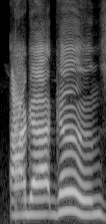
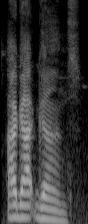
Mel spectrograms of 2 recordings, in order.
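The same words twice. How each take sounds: First: Louder and higher, punching guns; emphatic repeat. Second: Said in the usual way. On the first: Acted. To critics online, a loud emphatic repeat. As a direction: slam the line home a second time.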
